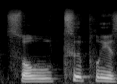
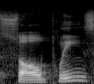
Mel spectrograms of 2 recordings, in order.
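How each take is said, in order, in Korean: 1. "salt"의 t는 완전히 터져요. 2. "salt"의 t는 짧게 끊겨요. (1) "Salt, please 아니고" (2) "앞자음은 분명히 contraction 축약이 돼버립니다"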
